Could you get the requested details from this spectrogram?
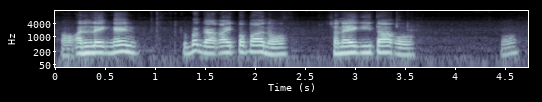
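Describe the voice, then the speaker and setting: A man's voice: sits high, fairly even intonation, normal speed, a bit bright, highs cut off. A man working as a spiritual healer, coaxing and reassuring his patients indoors and repeating himself as he explains. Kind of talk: explaining to patients during a healing session.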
